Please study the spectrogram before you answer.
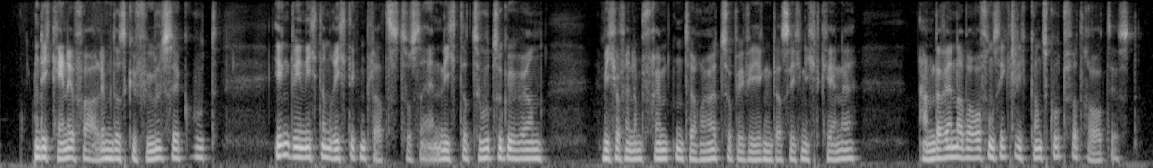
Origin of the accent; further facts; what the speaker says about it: Tyrol, Austria; Ich bin in Tirol aufgewachsen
